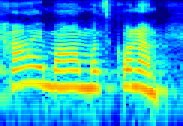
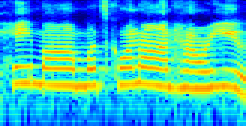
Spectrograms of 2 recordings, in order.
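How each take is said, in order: First: Casual hello. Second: Bright high greeting, much higher; sing-song hello to mom; greeting mom with a lifted voice; cheery hello. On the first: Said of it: "just like". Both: Retold or imitated.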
